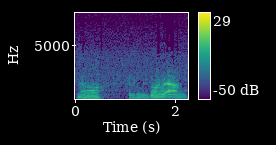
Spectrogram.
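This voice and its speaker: An actor playing a hungover American laborer in a 1950s radio crime drama, slangy, aggrieved and rambling. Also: male voice, on the low side, animated, fairly quick, phone-quality sound. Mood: groggy, recollecting. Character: grumbling, hungover male laborer in jail. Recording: thin, faintly noisy vintage radio recording.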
